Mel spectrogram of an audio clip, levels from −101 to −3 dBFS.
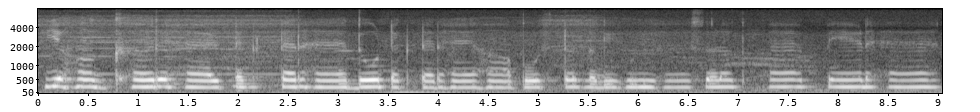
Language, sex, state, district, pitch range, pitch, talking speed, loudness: Hindi, female, Madhya Pradesh, Umaria, 230-245 Hz, 240 Hz, 115 wpm, -17 LUFS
